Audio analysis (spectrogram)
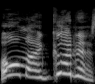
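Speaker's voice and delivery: very high, loud, panicked shriek.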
